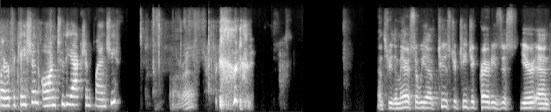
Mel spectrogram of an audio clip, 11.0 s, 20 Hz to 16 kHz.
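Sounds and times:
man coughing into microphone: 0:04.3 - 0:05.2.

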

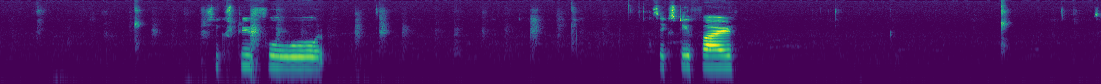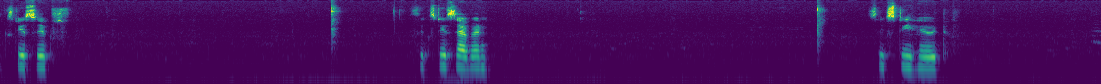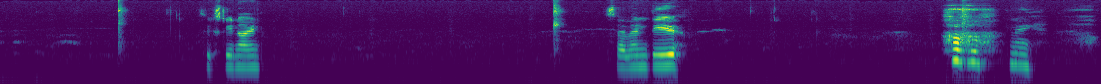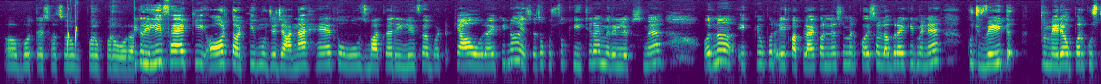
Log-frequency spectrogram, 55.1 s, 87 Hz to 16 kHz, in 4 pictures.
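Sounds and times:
woman speaking: 0:13.8 - 0:14.6, 0:19.0 - 0:19.9, 0:30.1 - 0:30.8, 0:41.4 - 0:55.0.

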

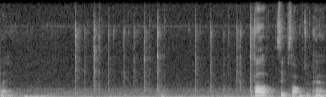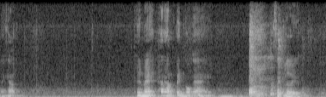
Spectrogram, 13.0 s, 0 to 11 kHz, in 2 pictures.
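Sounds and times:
keyboard keys clicking: 0:01.5 - 0:03.3, 0:03.9 - 0:05.2.

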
